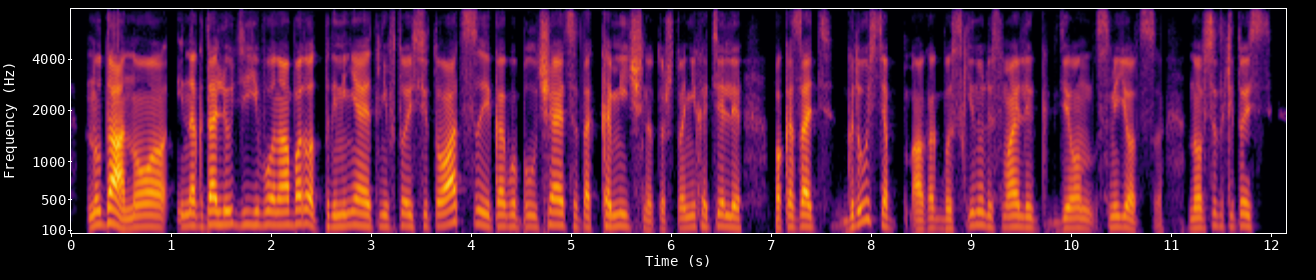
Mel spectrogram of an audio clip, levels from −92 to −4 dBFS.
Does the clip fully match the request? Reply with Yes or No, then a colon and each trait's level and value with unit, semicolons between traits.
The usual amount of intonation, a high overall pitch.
No: average, 3.0 semitones; medium, 150 Hz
